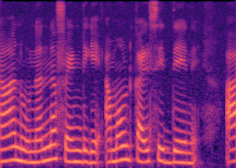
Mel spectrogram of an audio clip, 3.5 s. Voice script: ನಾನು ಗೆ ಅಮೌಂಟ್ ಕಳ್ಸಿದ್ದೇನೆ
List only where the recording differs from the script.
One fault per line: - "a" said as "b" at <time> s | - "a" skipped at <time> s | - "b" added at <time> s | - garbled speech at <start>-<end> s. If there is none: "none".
- "ನನ್ನ ಫ್ರೆಂಡ್" added at 0.5 s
